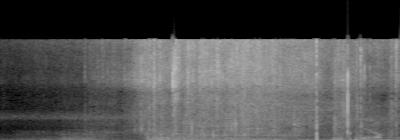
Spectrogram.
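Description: Mountain bike tyres rolling over a dirt, leaf-strewn forest trail as riders come close, a steady noise that rises suddenly about a second and a half in, with two sharp clicks near the end.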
